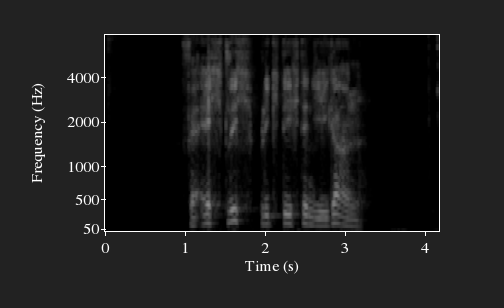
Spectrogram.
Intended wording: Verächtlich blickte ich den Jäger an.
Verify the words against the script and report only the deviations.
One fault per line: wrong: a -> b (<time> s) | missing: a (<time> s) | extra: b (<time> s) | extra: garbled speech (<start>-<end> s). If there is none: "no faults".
no faults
